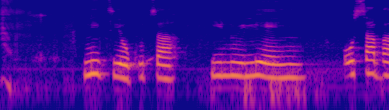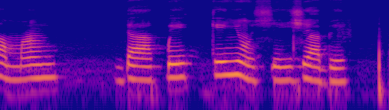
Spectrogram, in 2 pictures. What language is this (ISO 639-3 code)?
yor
